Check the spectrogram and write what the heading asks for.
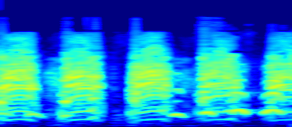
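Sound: duck quacking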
